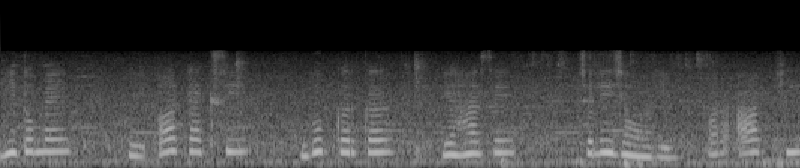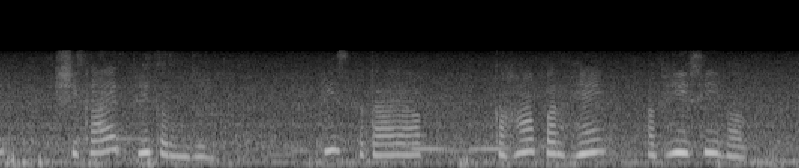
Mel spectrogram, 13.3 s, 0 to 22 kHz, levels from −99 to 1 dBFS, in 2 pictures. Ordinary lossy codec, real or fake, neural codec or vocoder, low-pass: MP3, 64 kbps; real; none; 7.2 kHz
